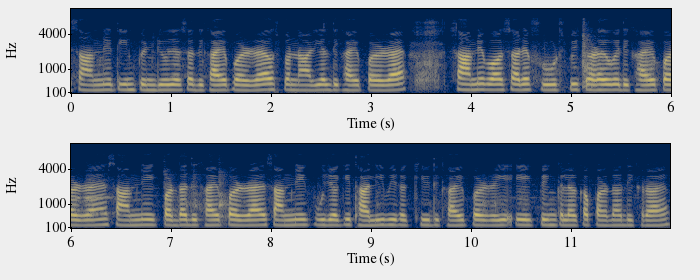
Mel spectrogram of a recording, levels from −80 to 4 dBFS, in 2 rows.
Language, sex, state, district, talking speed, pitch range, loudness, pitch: Hindi, female, Uttar Pradesh, Budaun, 260 wpm, 195-205 Hz, -19 LUFS, 200 Hz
